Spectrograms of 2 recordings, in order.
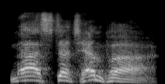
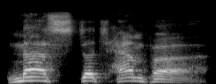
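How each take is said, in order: First: Slow booming call, pitched higher; booming cat voice. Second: Slow, drawn-out booming call; booming cat voice. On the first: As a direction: call the name again, slow and echoing. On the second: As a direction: boom the name out, very slow, a bit higher. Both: Acted. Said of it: "a booming voice echoes from the cat's mouth".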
